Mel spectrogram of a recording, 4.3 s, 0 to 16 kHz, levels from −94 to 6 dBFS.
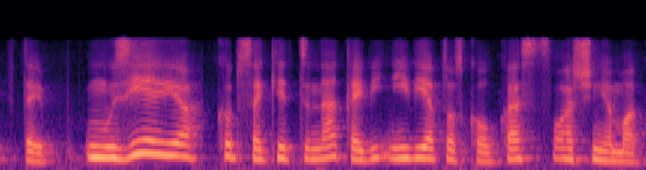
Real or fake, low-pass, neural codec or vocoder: fake; 7.2 kHz; codec, 16 kHz, 0.3 kbps, FocalCodec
